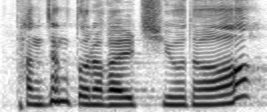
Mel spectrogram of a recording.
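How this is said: It is said gently and softly.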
